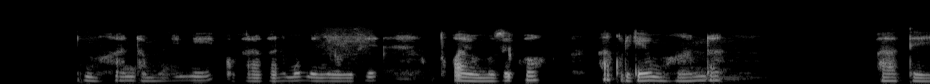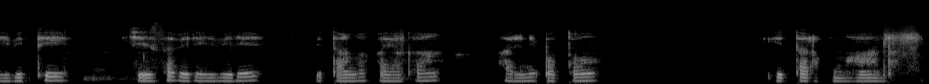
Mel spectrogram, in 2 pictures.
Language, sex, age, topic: Kinyarwanda, female, 25-35, government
